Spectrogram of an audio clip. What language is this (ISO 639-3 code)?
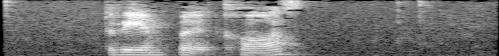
tha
